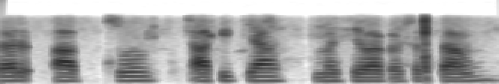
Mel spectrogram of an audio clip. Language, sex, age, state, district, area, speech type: Hindi, male, 30-45, Uttar Pradesh, Mau, rural, conversation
